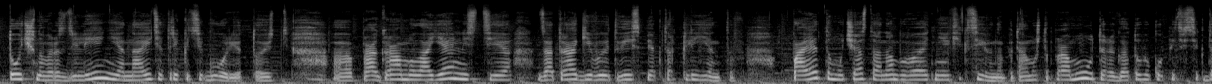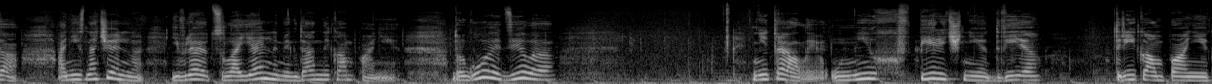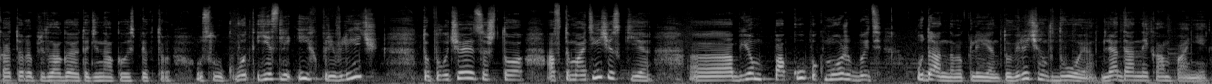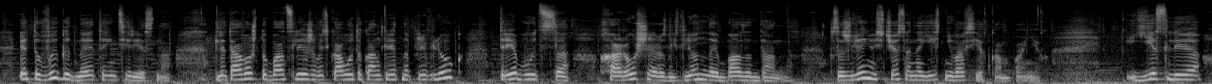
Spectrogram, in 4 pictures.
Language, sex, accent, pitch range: Russian, female, native, 190-240 Hz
